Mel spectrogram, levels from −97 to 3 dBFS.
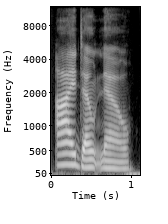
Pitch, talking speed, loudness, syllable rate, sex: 165 Hz, 160 wpm, -16 LUFS, 3.1 syllables/s, female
